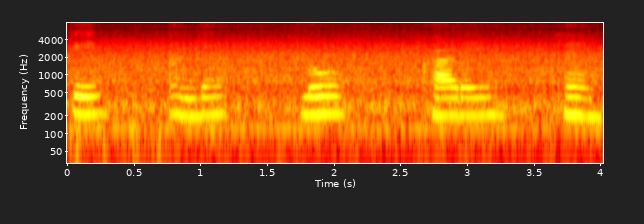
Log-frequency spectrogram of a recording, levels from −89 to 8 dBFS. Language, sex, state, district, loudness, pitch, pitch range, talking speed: Hindi, female, Chandigarh, Chandigarh, -19 LUFS, 210 Hz, 200-215 Hz, 90 wpm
